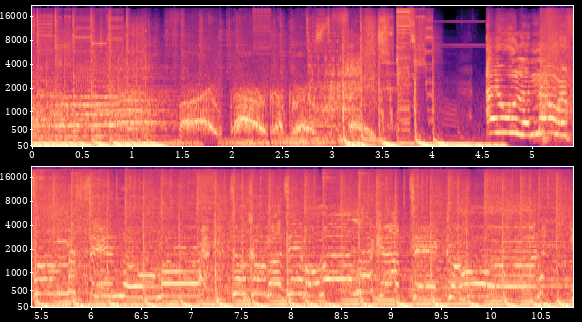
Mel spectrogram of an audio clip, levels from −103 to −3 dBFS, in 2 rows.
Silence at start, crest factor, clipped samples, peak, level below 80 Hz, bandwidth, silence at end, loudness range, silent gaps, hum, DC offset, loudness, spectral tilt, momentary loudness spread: 0 s; 8 dB; 0.1%; 0 dBFS; -14 dBFS; over 20 kHz; 0 s; 4 LU; none; none; under 0.1%; -9 LUFS; -4 dB/octave; 6 LU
